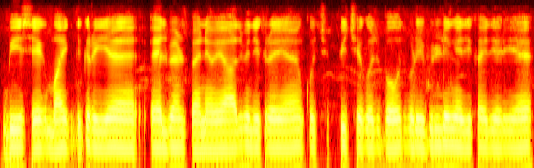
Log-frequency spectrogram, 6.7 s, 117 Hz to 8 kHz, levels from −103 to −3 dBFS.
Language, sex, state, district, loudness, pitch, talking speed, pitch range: Hindi, male, Rajasthan, Bikaner, -17 LUFS, 100 Hz, 215 wpm, 100-105 Hz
